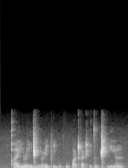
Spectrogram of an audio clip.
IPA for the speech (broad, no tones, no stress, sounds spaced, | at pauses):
qʼ ʊ ɪ̯ j ĩ ɹ ĩ ɡ͡ǁ ũ j ʊ ɳ i pʼ i ʔ u pʼ u ʔ ɒ ʈʰ ʌ ʈʰ i t u ǁʰ i j ə̃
